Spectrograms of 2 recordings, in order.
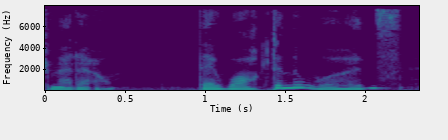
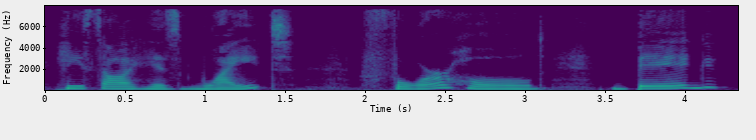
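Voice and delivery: ordinary delivery, nothing marked

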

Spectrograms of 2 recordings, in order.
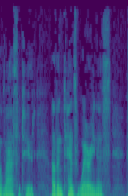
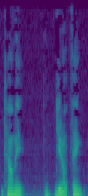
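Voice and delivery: Vera, hesitant; 9 semitones higher than usual. Acted. Vera breaks off anxiously.

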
